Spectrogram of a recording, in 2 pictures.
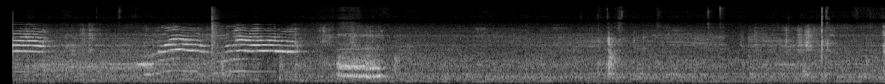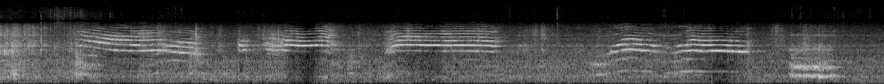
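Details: Pet cats reacting to other cats' meows by meowing along: several clear, drawn-out, rising-then-falling meows in bursts, some sharp and bright, others lower and shorter, with quieter gaps between.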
